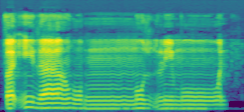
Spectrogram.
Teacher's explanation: Ini ada mim sukun atau mim mati ketemu huruf mim. Nah, dibacanya hanya tinggal dibaca 2 harokat, ditasdidkan, langsung dimasukkan ke huruf mim berikutnya. Ditahan selama 2 harokat. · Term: idgham mimi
